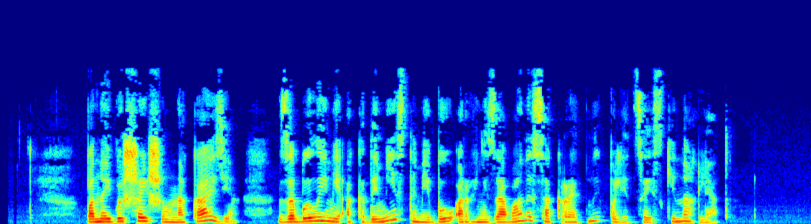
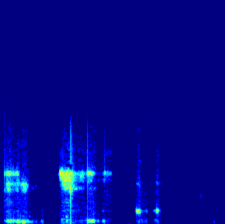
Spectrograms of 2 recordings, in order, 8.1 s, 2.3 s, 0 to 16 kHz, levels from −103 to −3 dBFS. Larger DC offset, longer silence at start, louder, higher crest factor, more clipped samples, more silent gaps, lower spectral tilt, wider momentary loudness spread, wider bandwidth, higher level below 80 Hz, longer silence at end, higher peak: neither; first, 0.85 s vs 0.05 s; first, -22 LUFS vs -46 LUFS; about the same, 20 dB vs 22 dB; neither; second, none vs 0.43-0.54 s, 1.12-1.35 s, 1.48-1.52 s; first, -5.5 dB/octave vs 0 dB/octave; second, 14 LU vs 19 LU; first, 11.5 kHz vs 7.2 kHz; first, -66 dBFS vs -88 dBFS; first, 0.95 s vs 0.65 s; first, -2 dBFS vs -28 dBFS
